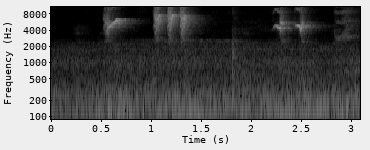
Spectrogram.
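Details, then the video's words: Van Hasselt's sunbird lure track intended to make a caged bird sing at night; three bursts of high, bright chirping notes, the middle one a quick triple chip, separated by short pauses. "PANCINGAN KONIN AGAR BUNYI MALAM HARI"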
